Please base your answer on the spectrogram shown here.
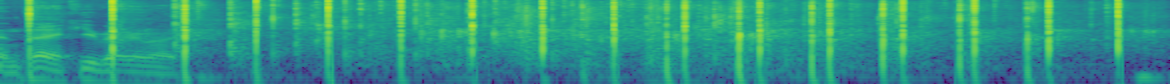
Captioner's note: everyone claps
